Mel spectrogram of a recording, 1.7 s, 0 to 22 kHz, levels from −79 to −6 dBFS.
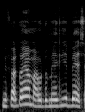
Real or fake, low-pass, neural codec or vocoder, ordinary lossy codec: fake; 19.8 kHz; vocoder, 44.1 kHz, 128 mel bands, Pupu-Vocoder; none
